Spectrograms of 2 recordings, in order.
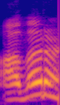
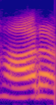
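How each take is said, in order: First: The word starts directly with a vowel sound. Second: The word starts with an audible h sound. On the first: The speaker calls it right. "అవర్ అంటారు దీన్ని" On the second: The speaker calls it wrong. "అవర్ని హార్ అనొద్దు"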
